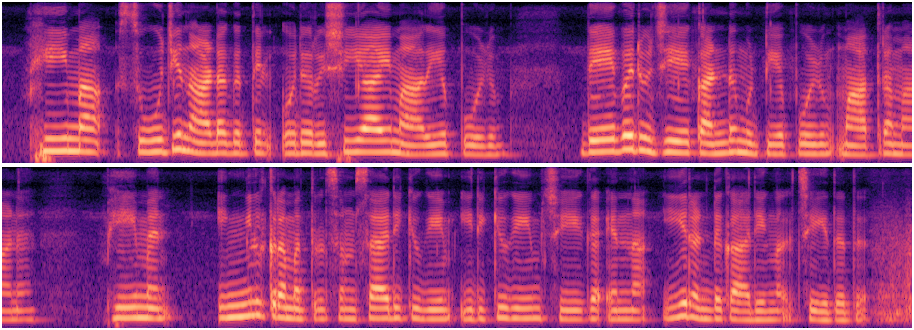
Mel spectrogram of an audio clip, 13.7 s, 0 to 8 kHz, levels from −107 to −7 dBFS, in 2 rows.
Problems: background sounds at intervals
